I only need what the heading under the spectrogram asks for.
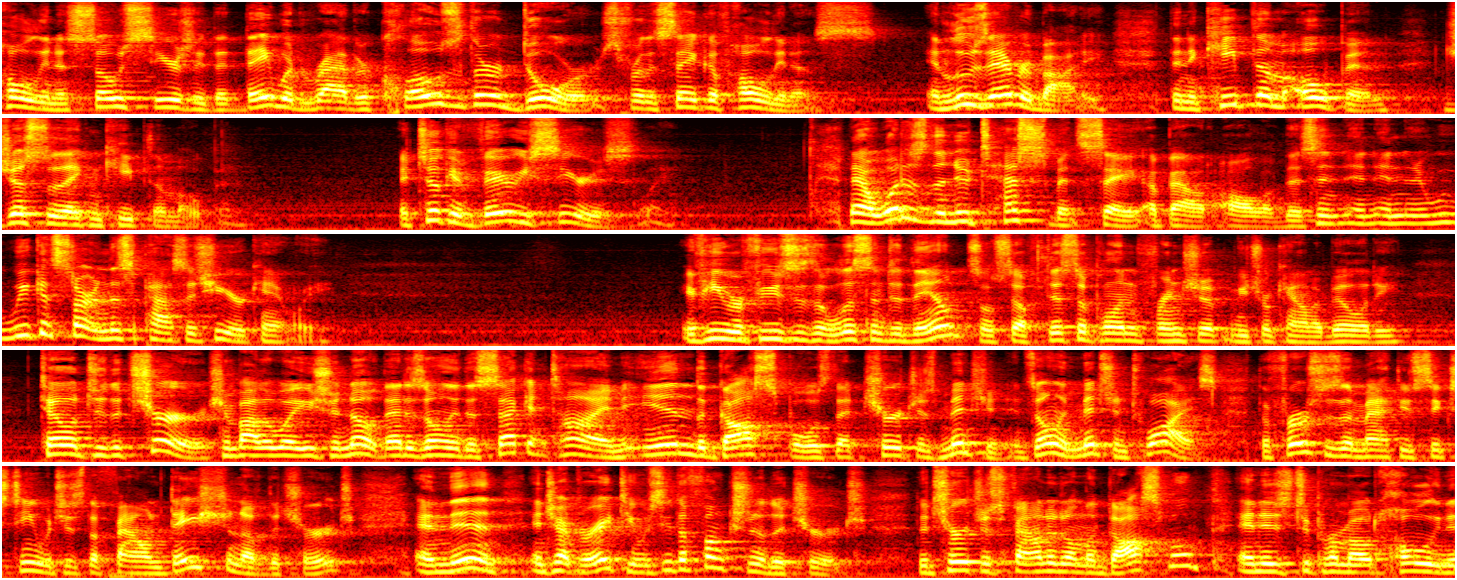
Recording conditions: large echoing room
